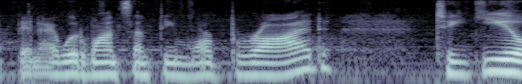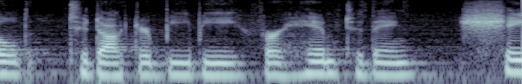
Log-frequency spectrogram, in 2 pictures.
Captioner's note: none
